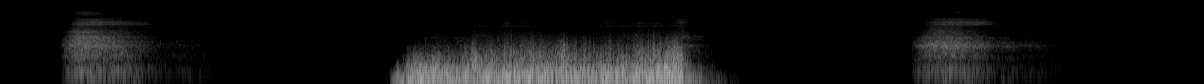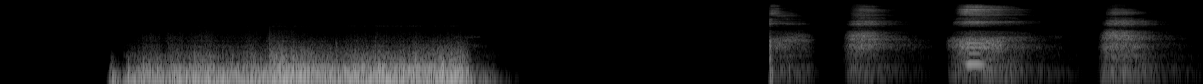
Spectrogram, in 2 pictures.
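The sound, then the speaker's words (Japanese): Close breathing right by the ear, with short soft breaths alternating with two long, loud sighing exhales, then a few quick breaths near the end. “耳元で呼吸を繰り返すだけで勇者様の体ビクビクと震えています。”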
